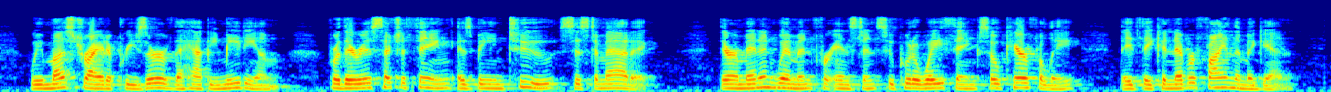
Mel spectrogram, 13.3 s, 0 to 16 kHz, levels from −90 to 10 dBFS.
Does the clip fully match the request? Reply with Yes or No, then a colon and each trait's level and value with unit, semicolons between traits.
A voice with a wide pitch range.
No: narrow, 2.6 semitones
